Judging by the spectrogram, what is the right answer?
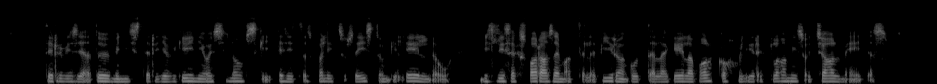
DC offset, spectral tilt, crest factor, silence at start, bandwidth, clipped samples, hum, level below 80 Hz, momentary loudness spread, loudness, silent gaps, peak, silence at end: under 0.1%; -4 dB/octave; 22 dB; 0.45 s; 10 kHz; under 0.1%; none; -76 dBFS; 8 LU; -41 LUFS; 4.74-4.78 s; -20 dBFS; 0.5 s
